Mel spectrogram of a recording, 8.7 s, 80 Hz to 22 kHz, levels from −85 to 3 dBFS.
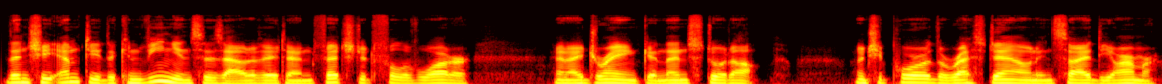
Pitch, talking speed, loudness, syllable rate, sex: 120 Hz, 205 wpm, -17 LUFS, 5.5 syllables/s, male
